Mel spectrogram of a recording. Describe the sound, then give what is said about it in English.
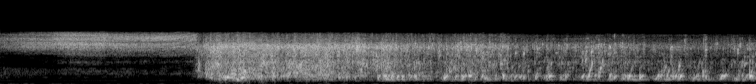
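A steady hiss gives way to a sudden, loud splash as a helmeted diver is put over the side into the water, followed by several seconds of churning, bubbling turbulence. “Put me over the side and watch that pump where I come up and cut your heart out.”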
